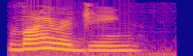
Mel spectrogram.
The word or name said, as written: virogene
